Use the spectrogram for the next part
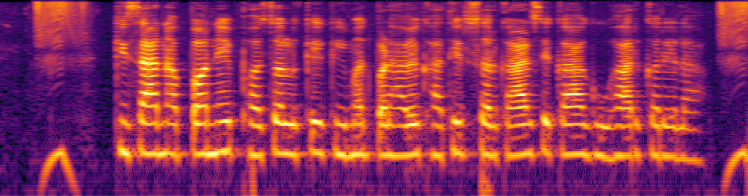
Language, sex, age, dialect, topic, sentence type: Bhojpuri, female, 18-24, Western, agriculture, question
